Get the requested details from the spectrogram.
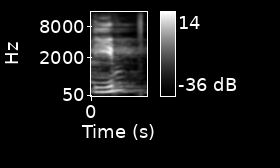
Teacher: juga ha yang keluar dari tengahtenggorokan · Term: ha tipis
